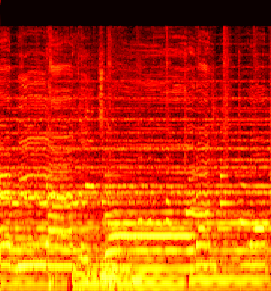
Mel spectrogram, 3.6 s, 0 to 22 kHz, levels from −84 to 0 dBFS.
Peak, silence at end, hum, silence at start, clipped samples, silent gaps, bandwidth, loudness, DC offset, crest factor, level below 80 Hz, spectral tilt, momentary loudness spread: -2 dBFS; 0 s; none; 0 s; under 0.1%; none; 16 kHz; -16 LUFS; under 0.1%; 12 dB; -26 dBFS; -5.5 dB/octave; 4 LU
